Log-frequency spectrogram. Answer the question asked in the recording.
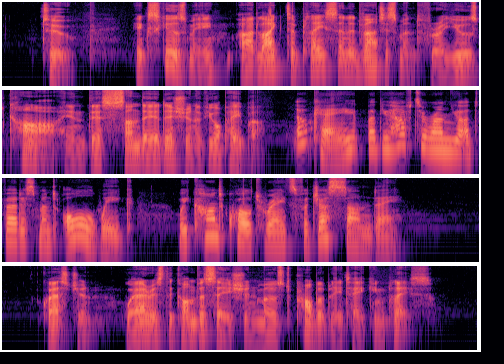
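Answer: At a newspaper office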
